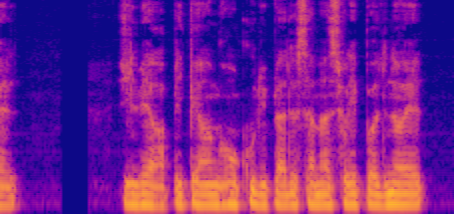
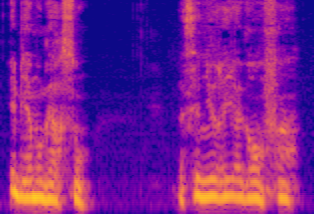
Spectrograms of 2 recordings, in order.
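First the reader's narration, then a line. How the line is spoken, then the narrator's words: Exclaiming. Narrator (French): s'écria-t-il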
